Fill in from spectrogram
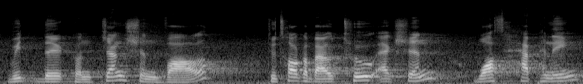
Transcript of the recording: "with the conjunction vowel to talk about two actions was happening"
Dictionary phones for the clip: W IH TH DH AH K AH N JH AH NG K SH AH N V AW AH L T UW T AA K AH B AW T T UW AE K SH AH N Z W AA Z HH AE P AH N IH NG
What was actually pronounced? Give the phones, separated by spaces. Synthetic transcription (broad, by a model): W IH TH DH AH K AH N JH AH NG K SH AH N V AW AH L T UW T AA K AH B AW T T UW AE K SH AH N W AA S HH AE P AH N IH NG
